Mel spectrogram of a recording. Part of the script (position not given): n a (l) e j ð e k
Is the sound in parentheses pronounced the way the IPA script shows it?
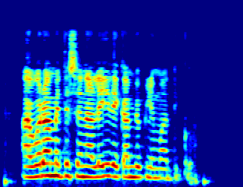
yes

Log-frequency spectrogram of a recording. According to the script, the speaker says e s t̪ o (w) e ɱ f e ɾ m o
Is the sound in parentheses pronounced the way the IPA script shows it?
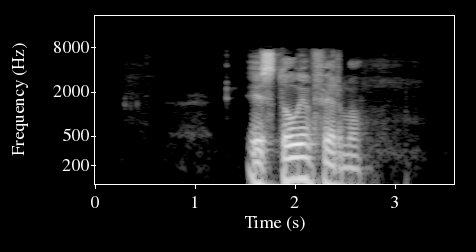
yes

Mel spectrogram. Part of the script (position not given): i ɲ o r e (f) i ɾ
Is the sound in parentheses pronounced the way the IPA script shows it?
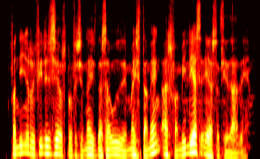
yes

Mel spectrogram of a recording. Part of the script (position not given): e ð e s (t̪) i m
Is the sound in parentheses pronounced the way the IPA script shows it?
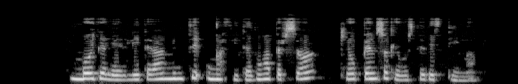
yes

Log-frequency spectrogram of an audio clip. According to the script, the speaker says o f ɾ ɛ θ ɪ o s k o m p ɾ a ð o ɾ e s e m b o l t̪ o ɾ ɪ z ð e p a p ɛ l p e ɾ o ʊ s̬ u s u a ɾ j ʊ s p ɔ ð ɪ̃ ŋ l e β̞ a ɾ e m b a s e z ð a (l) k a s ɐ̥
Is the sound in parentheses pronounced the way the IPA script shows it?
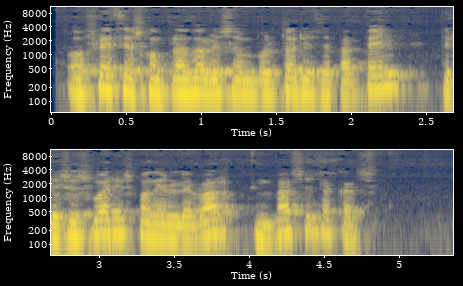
no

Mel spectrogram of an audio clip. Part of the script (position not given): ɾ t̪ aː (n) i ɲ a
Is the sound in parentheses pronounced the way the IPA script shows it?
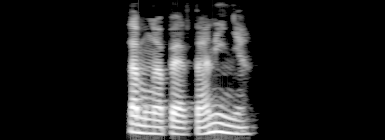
yes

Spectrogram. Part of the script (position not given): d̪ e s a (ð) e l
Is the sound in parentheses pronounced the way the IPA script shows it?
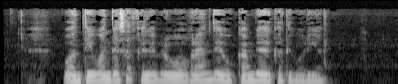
no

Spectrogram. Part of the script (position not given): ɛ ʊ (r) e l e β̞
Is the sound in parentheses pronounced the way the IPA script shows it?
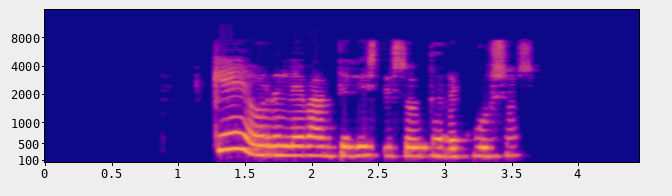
yes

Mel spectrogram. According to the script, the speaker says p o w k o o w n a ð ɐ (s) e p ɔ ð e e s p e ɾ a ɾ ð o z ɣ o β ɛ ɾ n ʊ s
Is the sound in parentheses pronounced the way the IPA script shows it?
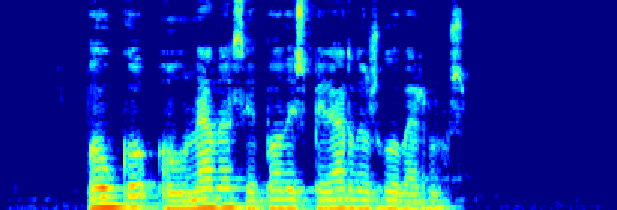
yes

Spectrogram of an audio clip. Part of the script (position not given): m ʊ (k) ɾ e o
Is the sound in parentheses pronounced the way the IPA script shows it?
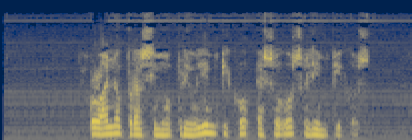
no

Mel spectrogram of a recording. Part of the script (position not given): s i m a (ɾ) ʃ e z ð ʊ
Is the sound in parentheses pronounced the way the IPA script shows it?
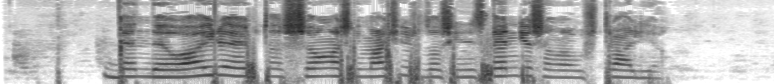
no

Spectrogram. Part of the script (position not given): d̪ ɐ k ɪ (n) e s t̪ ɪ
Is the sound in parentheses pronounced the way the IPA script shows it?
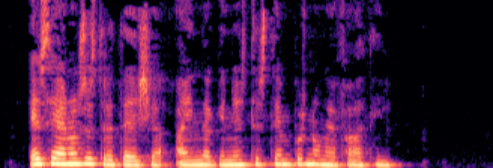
yes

